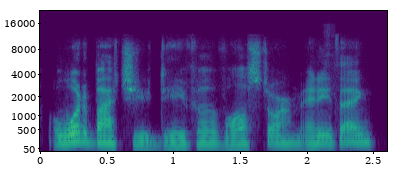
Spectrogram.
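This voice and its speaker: A man's voice: fairly high pitch, lively intonation, normal speed, vocal fry, no room sound, studio quality. A man hosting a live stream, chatting casually and jokingly with his co-hosts. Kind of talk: casual group chat, joking.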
